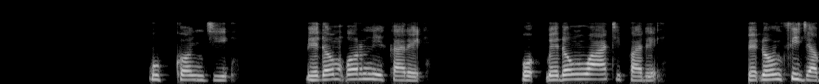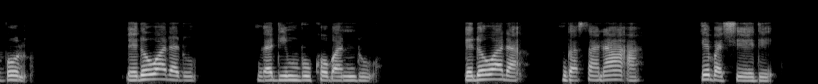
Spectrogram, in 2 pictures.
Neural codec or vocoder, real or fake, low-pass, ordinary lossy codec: codec, 16 kHz, 4 kbps, FreqCodec, larger model; fake; 7.2 kHz; Opus, 24 kbps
